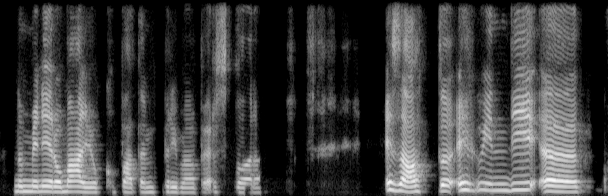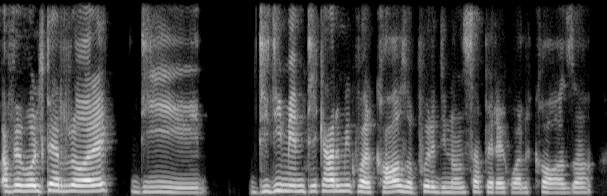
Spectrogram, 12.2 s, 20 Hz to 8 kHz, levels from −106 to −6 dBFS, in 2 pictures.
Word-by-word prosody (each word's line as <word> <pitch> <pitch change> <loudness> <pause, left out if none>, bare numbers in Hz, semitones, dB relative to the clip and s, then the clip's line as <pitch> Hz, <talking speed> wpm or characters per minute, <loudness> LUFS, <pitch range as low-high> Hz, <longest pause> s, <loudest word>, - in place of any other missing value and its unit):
non 220 0 -1
me 220 -1 +1
n'ero 215 -1 +3
mai 210 -1 +3
occupata 190 0 -7
in 195 0 -9
prima 195 -2 -8
persona. 185 -2 -9 1.2
Esatto 240 -4 +4
e 280 0 +3
quindi, 275 +1 0
uhm, 210 -2 +7 0.2
avevo 235 +1 +1
il 235 -1 +2
terrore 240 0 +2
di 200 -3 -10 0.4
di 200 +3 -9
dimenticarmi 230 0 -2
qualcosa 205 0 -1
oppure 205 +2 -5
di 195 - -11
non 190 -1 -8
sapere 195 -2 -6
qualcosa. 190 0 -8
210 Hz, 120 wpm, -21 LUFS, 195-230 Hz, 1.2 s, uhm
